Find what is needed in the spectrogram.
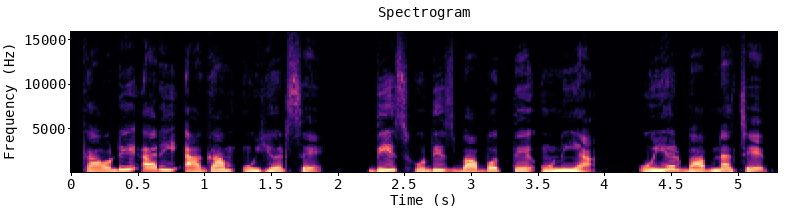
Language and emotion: Santali, neutral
